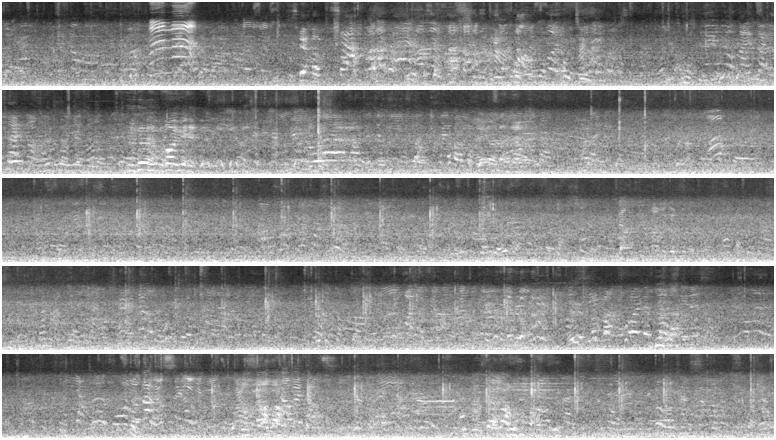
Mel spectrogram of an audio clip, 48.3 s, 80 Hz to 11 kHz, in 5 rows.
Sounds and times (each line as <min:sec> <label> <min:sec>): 0:01.8 young people are practicing skateboard and dance 0:02.5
